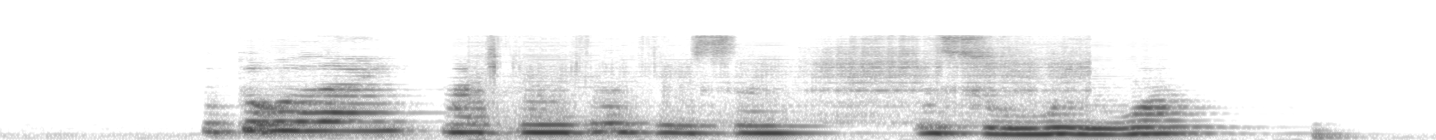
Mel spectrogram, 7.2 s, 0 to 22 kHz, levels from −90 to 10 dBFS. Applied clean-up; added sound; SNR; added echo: neural separator model SepFormer DNS4.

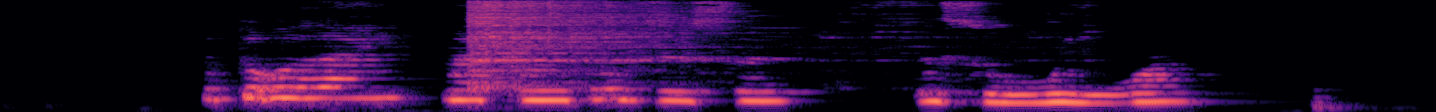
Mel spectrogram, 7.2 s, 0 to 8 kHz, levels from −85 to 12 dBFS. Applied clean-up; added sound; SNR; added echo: classical method WPE with log-MMSE.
